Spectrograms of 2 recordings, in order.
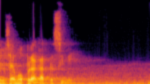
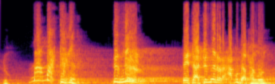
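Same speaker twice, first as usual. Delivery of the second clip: mother's voice; 9 semitones higher, 4 dB louder than usual. Retold or imitated. Voicing mother waking from coma.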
